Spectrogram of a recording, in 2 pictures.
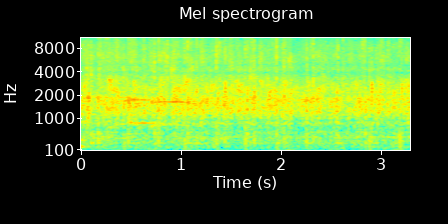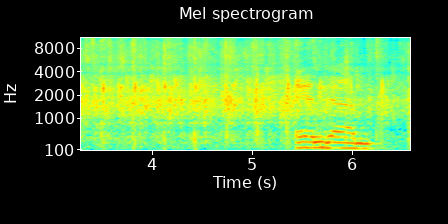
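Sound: audience round of applause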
